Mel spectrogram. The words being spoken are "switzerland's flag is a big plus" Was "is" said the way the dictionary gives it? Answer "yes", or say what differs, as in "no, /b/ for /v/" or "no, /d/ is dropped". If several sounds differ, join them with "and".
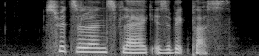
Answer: yes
